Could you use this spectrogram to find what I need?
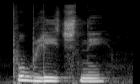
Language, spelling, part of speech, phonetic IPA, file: Ukrainian, публічний, adjective, [pʊˈblʲit͡ʃnei̯], Uk-публічний.ogg
- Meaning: 1. public (able to be seen or known by everyone; open to general view) 2. public (open to all members of a community)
